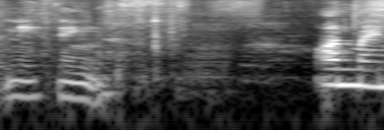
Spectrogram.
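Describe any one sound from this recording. Paper slides across a table.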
